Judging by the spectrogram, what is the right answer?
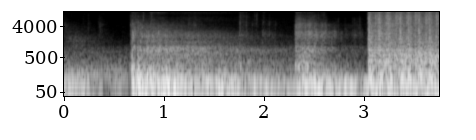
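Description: Rapid bursts of automatic rifle fire in a Counter-Strike match, loud and close, with several sharp volleys separated by brief pauses.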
